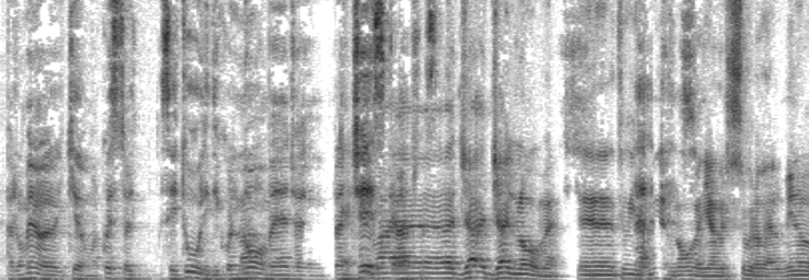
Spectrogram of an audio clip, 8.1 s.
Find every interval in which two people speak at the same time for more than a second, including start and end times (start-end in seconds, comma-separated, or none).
3.3-4.6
